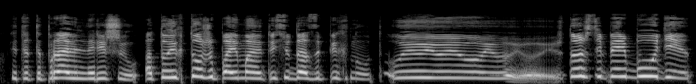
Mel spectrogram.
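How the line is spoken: Sobbing. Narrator (Russian): рыдала Юлька

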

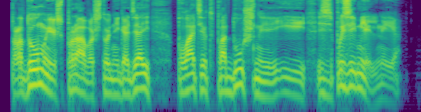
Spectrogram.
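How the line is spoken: Grumbling. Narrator (Russian): проворчал Чин

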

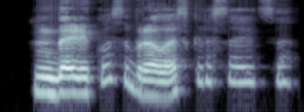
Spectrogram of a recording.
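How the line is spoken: Mocking burly man. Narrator (Russian): насмешливо спросил бритый нагло здоровяк

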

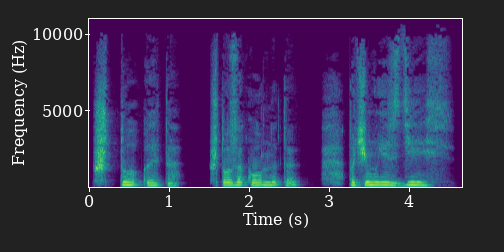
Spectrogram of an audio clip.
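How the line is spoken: Whispered. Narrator (Russian): прошептали

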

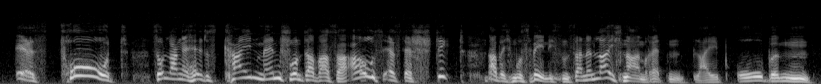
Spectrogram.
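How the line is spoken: Crying out. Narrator (German): schrie er auf

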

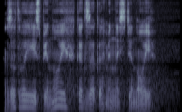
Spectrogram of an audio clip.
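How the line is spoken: Sighing. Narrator (Russian): Вздохнула Родька

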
